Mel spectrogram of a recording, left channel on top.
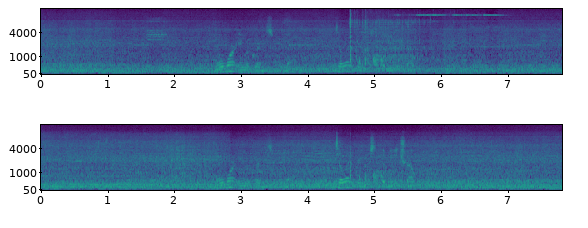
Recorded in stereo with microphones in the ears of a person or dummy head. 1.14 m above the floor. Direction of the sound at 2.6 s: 45° left (ahead or behind).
